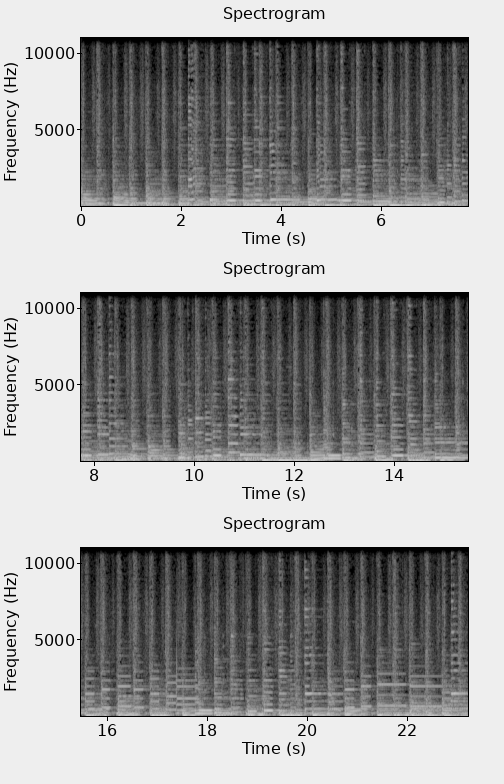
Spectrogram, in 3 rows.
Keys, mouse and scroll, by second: 2.1 KP_1, 2.6 KP_3, 3.1 KP_0, 4.1 click, 16.7 click.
